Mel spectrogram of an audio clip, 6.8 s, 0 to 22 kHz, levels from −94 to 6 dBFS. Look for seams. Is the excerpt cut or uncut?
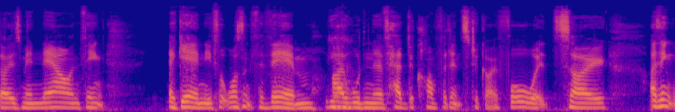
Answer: uncut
